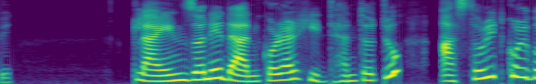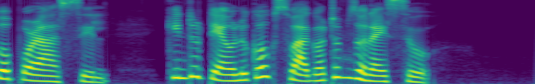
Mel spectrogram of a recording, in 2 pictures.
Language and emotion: Assamese, surprised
